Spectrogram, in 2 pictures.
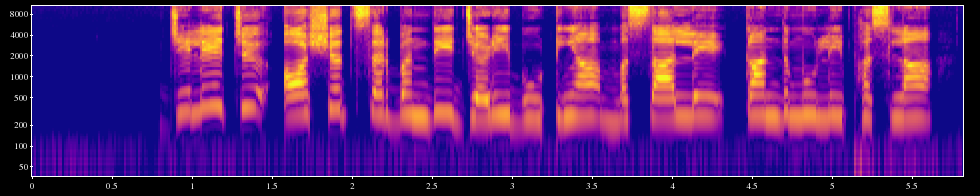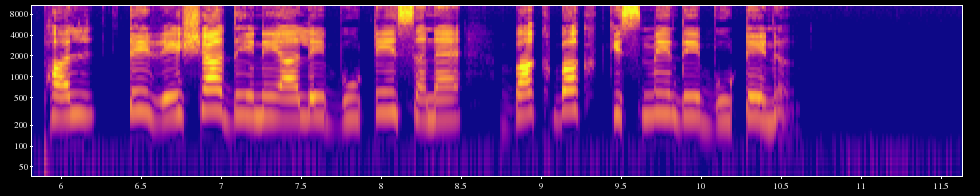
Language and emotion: Dogri, neutral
